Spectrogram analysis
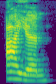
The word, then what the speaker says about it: iron: Iron, iron. So notice that I'm not pronouncing that R.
